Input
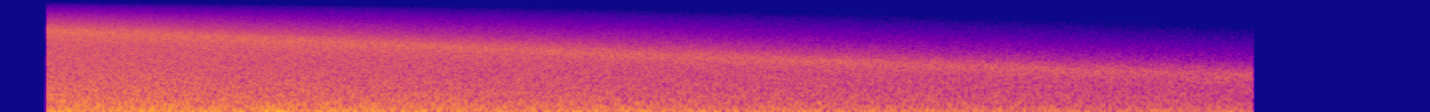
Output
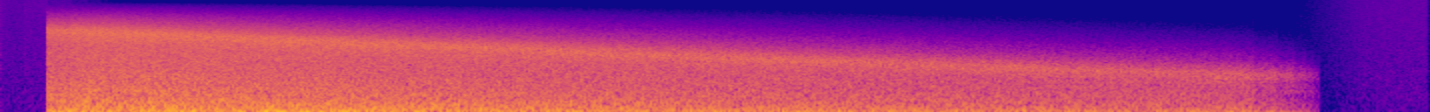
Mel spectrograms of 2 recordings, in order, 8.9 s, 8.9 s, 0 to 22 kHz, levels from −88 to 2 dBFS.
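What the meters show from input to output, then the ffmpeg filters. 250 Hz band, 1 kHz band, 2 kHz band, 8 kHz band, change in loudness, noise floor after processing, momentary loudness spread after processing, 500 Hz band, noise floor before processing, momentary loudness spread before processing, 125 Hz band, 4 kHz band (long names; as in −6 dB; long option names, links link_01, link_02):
+2.5 dB, +2.0 dB, +2.0 dB, +2.0 dB, +2.0 dB, −51 dBFS, 13 LU, +2.0 dB, −77 dBFS, 13 LU, +2.0 dB, +2.0 dB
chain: -filter_complex "[0:a]acompressor=mode=upward:threshold=-30dB:ratio=2.5,asplit=2[link_01][link_02];[link_02]aecho=0:1:150|255|328.5|380|416:0.631|0.398|0.251|0.158|0.1[link_03];[link_01][link_03]amix=inputs=2:normalize=0"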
